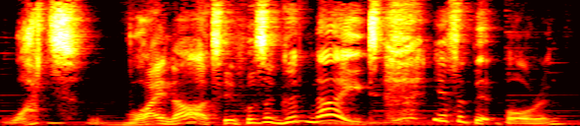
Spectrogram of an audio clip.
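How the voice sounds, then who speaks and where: A woman's voice: on the low side, huge pitch swings, measured pace, over music, pitched above the performer's own voice. A woman voicing a smug, flirtatious married man in a game she reads aloud, with a teasing manner. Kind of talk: visual novel character voicing.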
